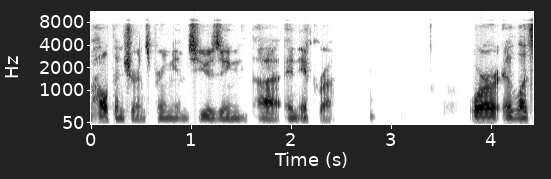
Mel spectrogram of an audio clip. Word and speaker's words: ICHRA: So again, big acronyms, ICHRA and QSERA is how we're pronouncing these acronyms.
